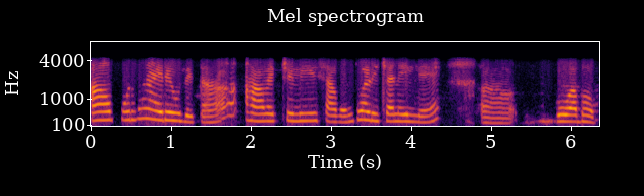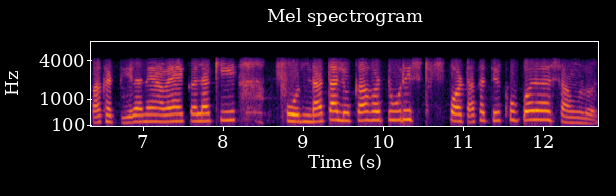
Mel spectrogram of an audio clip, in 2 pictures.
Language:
Konkani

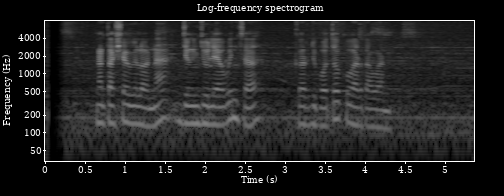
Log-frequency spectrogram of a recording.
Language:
Sundanese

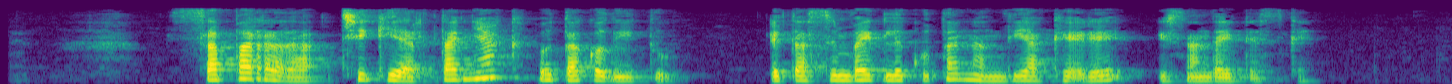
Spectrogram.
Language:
Basque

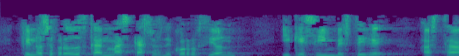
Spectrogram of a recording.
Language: Spanish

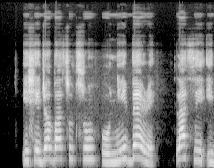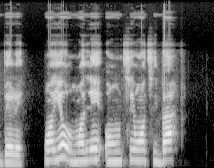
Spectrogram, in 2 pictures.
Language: Yoruba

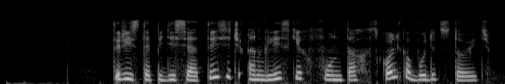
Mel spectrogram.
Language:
Russian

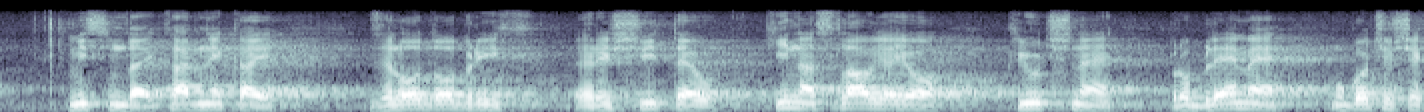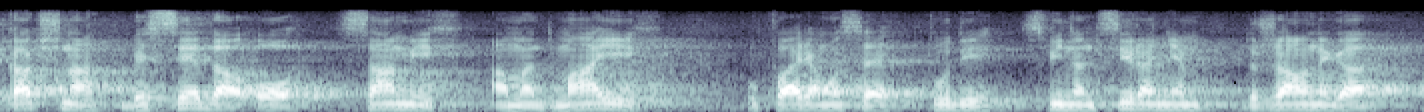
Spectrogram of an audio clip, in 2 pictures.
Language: Slovenian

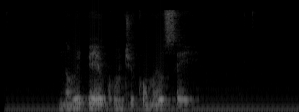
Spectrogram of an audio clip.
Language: Portuguese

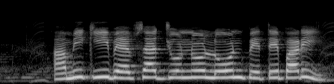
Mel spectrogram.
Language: Bangla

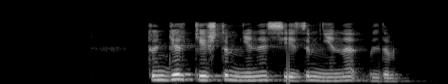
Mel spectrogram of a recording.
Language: Kazakh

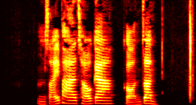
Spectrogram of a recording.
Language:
Cantonese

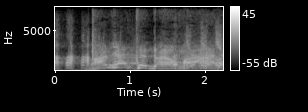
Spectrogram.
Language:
Japanese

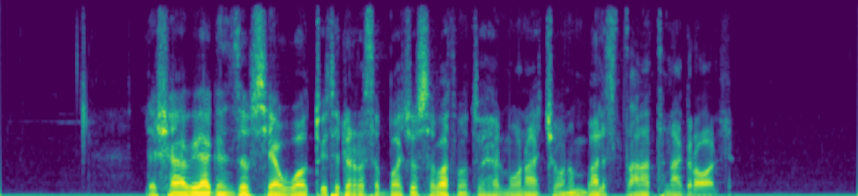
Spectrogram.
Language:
Amharic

